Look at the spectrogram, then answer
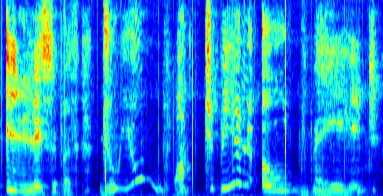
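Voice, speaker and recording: A woman playing a bossy, excitable middle-aged mother with imperious, dramatic delivery in a period radio comedy. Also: on the high side, measured pace, noisy background. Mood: indignant.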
